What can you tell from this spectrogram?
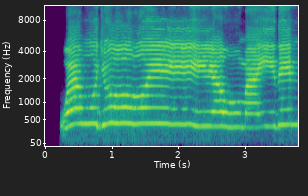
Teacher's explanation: tanwin ketemu ya itu idgham bi gunah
